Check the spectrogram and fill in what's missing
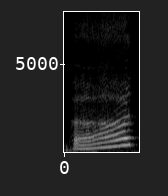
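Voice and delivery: a high, sudden stagey sneeze; big sneeze. A narrator's reading. Narrator voicing the elephant's sneeze, high and sudden.

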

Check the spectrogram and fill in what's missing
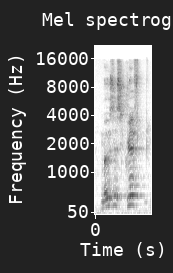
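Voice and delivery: ordinary delivery, nothing marked

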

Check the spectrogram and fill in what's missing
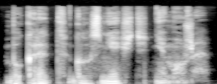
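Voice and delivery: ordinary delivery, nothing marked

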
